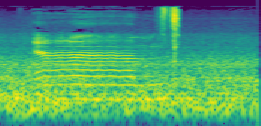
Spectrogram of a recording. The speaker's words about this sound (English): Sorry, I'm driving. Just give you a little flashy flash there because I need to cross over again.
